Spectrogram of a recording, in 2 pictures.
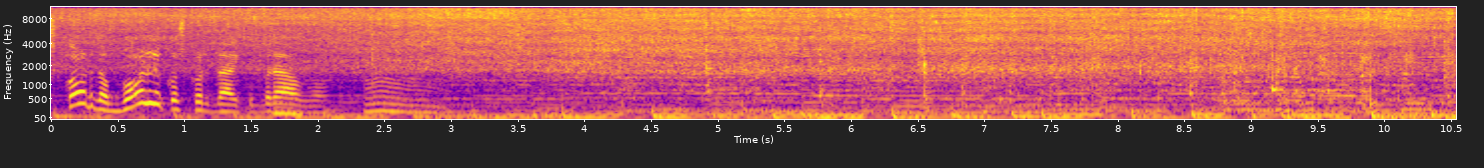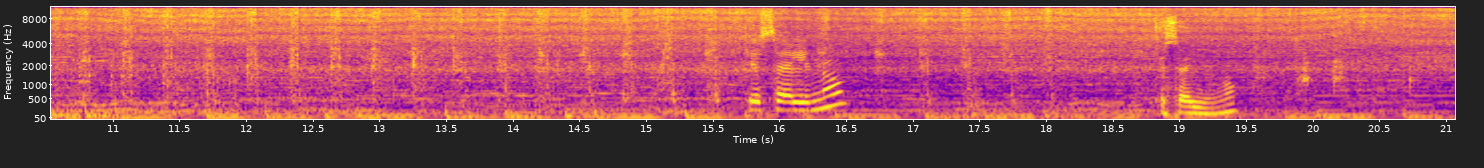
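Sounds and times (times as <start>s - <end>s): meat sizzling in hot oil: 0.0s - 21.0s
wooden spoon stirring: 8.4s - 15.8s.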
